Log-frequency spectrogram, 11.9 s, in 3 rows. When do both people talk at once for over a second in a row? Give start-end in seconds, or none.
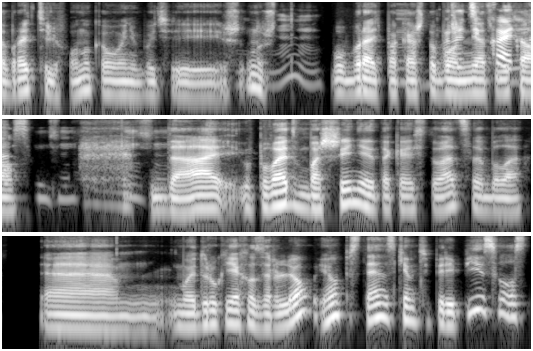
3.0-4.2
